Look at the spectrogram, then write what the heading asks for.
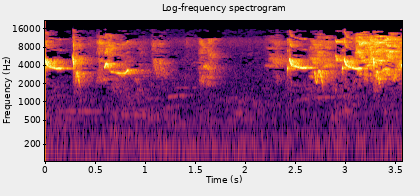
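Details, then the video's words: Javan bush lark singing indoors, described as in full, lively voice: bright high chirps and twittering phrases in two bursts, the first fading out and a louder, denser burst after a quiet pause. "Branjangan dalam ruangan super gacor"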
